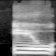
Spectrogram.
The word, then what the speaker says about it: yêu: In Northern dialect, yêu is pronounced very clear. It's spelled with three letters, e, and u. When you blend them, it sounds like ew.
